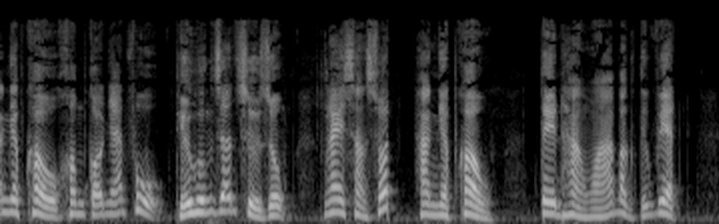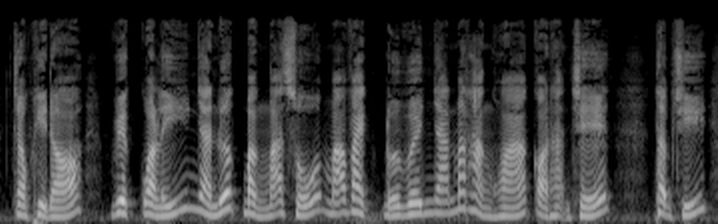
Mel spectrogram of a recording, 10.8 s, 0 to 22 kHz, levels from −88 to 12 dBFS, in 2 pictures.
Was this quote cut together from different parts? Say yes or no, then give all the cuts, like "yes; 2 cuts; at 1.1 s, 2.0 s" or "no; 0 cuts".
yes; 2 cuts; at 1.3 s, 6.1 s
